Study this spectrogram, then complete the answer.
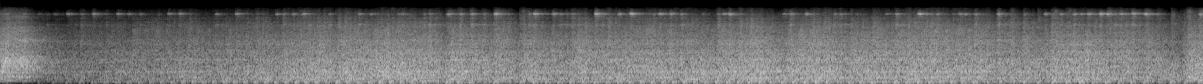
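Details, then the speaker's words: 1986 John Deere 216 lawn tractor, rebuilt single-cylinder and transmission, first cold start of day at about 50 degrees, around half throttle: rapid uneven chug with high whistle; owner suspects carburetor needs adjusting; rough running. "I think it needs the carburetor to be adjusted but I've looked around and I've been told it supposed to run like a so I just left it alone"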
